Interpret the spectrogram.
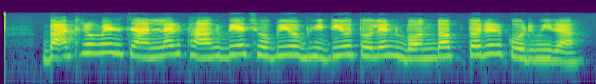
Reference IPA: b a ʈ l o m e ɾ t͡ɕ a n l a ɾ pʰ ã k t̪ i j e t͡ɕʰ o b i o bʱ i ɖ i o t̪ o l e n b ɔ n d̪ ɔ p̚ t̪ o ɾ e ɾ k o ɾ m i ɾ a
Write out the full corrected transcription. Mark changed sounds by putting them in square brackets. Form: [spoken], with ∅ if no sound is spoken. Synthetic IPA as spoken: b a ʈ [ɾ] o m e ɾ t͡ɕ a n l a ɾ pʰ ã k [d̪] i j e t͡ɕʰ o b i o bʱ i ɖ i o t̪ o l e n b ɔ n d̪ ɔ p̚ t̪ o ɾ e ɾ k o ɾ m i ɾ a

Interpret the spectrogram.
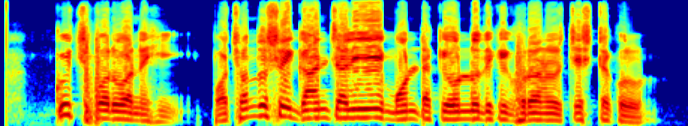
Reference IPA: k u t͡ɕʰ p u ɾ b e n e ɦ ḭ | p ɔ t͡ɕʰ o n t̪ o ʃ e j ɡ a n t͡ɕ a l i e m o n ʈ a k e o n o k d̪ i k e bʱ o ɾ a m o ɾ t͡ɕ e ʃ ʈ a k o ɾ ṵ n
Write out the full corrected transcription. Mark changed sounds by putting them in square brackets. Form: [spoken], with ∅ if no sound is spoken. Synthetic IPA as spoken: k u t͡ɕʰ p [ɔ] ɾ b [a] n e ɦ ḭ | p ɔ t͡ɕʰ o n [d̪] o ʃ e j ɡ a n t͡ɕ a l i e m o n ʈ a k e o [nː] o [∅] d̪ i k e [ɡʱ] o ɾ a [n] o ɾ t͡ɕ e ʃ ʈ a k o ɾ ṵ n

